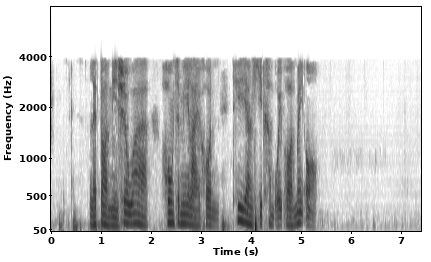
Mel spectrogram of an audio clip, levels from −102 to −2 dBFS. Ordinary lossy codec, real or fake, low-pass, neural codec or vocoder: AAC, 16 kbps; fake; 7.2 kHz; codec, 16 kHz, 4 kbps, X-Codec, HuBERT features, trained on LibriSpeech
